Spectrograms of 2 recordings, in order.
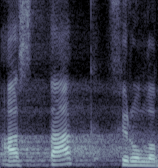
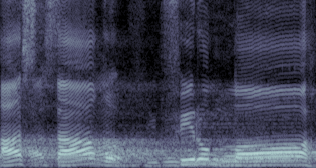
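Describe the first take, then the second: First: It uses a hard k sound after 'asta'. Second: It uses a guttural gh sound after 'asta'. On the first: It means wanting to become a disbeliever. The speaker calls it wrong. "এই জায়গায় যদি আমরা আস্তাক বলি, মানে তয় আকার ক বলে ফেলি, বাংলায় ক বলে ফেলি আর আরবিতে কাফ" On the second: It means seeking forgiveness. The speaker calls it right. "উচ্চারণটা সহি শুদ্ধ হবে আস্তাগ ফিরুল্লাহ... আরবিতে গয়ন উচ্চারণ হবে"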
